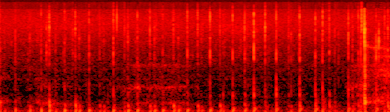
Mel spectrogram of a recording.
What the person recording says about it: I feel like I can't hear this tapping as well as I'd like.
